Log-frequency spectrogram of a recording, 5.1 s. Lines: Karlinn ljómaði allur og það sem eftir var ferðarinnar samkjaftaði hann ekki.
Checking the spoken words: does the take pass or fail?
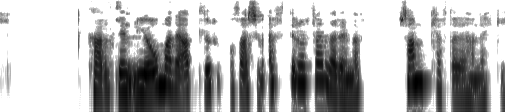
pass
